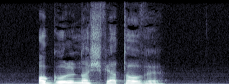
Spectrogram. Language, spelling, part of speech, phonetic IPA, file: Polish, ogólnoświatowy, adjective, [ˌɔɡulnɔɕfʲjaˈtɔvɨ], Pl-ogólnoświatowy.ogg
